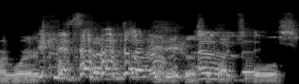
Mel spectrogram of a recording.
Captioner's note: group laughs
